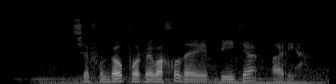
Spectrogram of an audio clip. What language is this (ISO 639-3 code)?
spa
